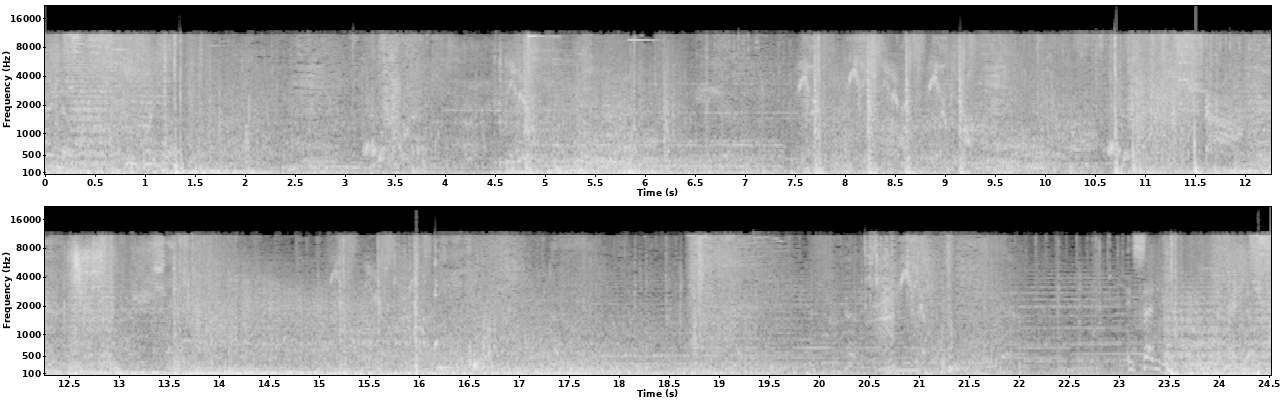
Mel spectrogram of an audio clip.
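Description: Confringo spell blasts in Hogwarts Legacy, repeated loud booming explosions and crashing impacts layered over continuous dense game noise throughout.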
